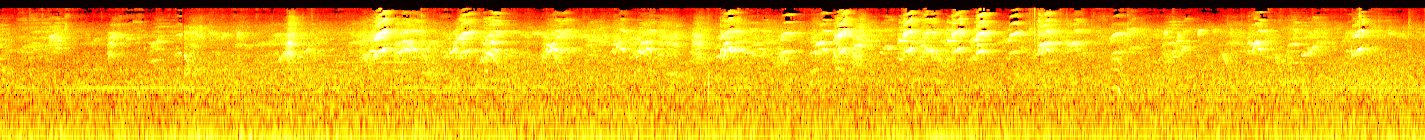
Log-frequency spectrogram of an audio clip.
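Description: Many small birds chirping and calling in quick, overlapping bursts, growing busy a few seconds in, over a steady low background rumble.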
